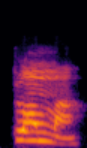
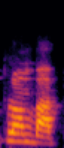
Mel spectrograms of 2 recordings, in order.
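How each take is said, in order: First: No B sound is heard in the middle. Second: A B sound is heard in the middle. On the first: The speaker calls it right. "The B is silent, so it's plumber" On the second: The speaker calls it wrong. "It's not plumber"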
